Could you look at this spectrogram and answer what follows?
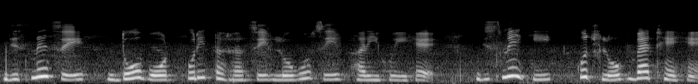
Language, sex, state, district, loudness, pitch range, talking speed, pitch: Hindi, female, Madhya Pradesh, Dhar, -16 LUFS, 210-285 Hz, 155 wpm, 225 Hz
